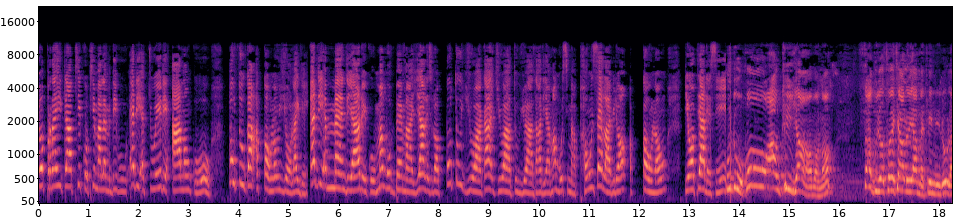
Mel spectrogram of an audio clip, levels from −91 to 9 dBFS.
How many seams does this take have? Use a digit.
1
